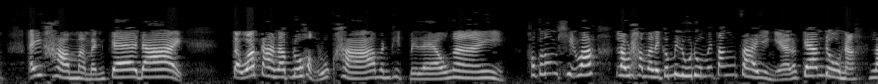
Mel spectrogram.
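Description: Across the whole speech recording there is heavy codec damage, likely from WMA compression: a ringing, washy quality with hiss that swells and fades along with the signal, and nothing above 15.5 kHz. The thinness points to a low bitrate, which fits about 24 kbps. Unlike broadband noise or hiss from a recording chain, this texture is tied to the signal itself, and the upper band stops sharply rather than rolling off gently as with a lowpass filter.

Pre-echo appears three times: from 1.08 to 1.12 s, spreading about 36 ms; from 2.31 to 2.34 s, about 35 ms; and from 8.02 to 8.04 s, about 20 ms. Each time a sharp attack sits late in a transform block, so the quantisation noise sized for the loud onset also fills the quiet gap just before it. A short hiss leads each attack, which then sounds soft and smeared. Reverb or echo trails after a sound, while this arrives ahead of it.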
